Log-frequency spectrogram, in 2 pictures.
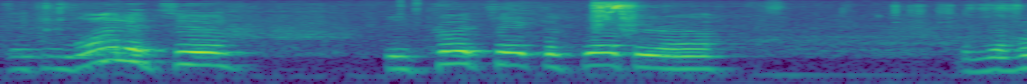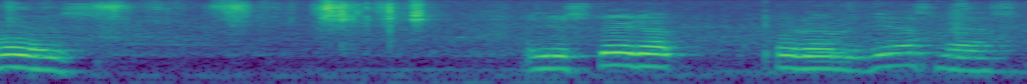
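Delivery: muffled voice inside a gas mask; through a gas mask. Real, not acted. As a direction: talk with the mask over your face. Demoing the gas mask while wearing it.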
